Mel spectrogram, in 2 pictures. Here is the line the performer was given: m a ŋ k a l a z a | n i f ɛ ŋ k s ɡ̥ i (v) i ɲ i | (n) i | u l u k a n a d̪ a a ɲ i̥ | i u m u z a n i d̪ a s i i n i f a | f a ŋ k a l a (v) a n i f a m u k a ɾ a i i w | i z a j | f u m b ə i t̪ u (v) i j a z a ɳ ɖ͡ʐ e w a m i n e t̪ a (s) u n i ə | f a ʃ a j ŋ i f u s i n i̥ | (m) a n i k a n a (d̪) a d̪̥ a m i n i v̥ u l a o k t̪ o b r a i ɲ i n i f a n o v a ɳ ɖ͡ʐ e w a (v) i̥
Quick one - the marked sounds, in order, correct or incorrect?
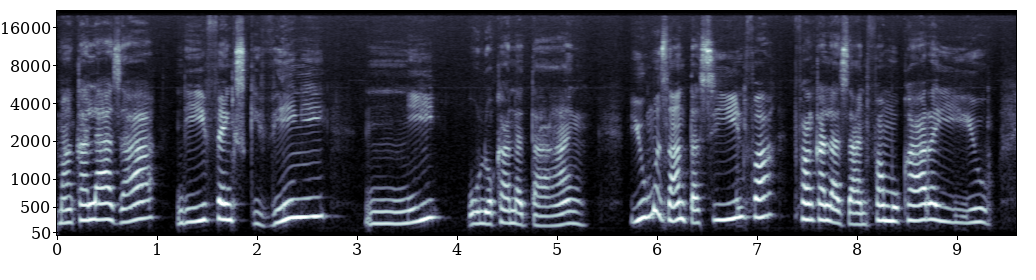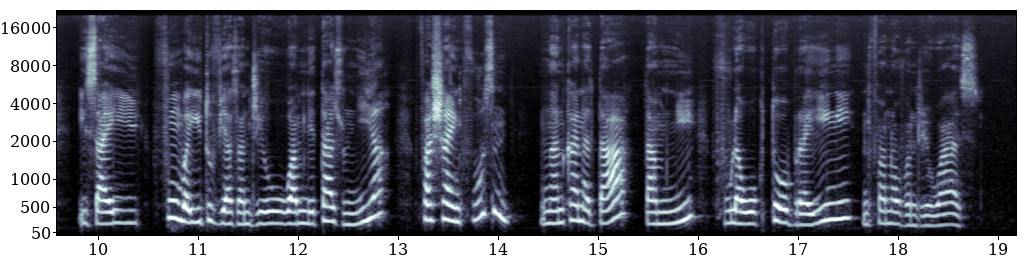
correct, correct, incorrect: z, correct, incorrect: z, incorrect: ŋ, correct, incorrect: z

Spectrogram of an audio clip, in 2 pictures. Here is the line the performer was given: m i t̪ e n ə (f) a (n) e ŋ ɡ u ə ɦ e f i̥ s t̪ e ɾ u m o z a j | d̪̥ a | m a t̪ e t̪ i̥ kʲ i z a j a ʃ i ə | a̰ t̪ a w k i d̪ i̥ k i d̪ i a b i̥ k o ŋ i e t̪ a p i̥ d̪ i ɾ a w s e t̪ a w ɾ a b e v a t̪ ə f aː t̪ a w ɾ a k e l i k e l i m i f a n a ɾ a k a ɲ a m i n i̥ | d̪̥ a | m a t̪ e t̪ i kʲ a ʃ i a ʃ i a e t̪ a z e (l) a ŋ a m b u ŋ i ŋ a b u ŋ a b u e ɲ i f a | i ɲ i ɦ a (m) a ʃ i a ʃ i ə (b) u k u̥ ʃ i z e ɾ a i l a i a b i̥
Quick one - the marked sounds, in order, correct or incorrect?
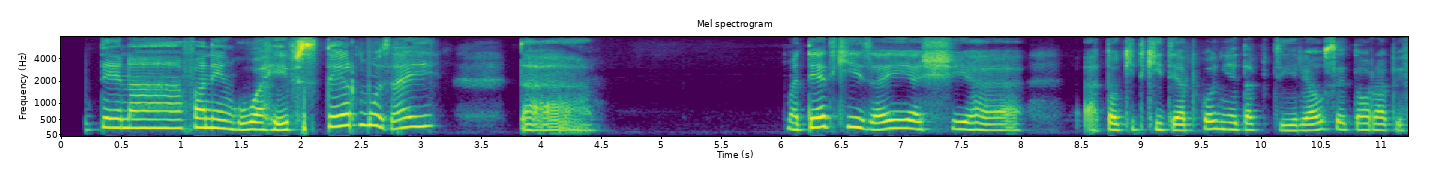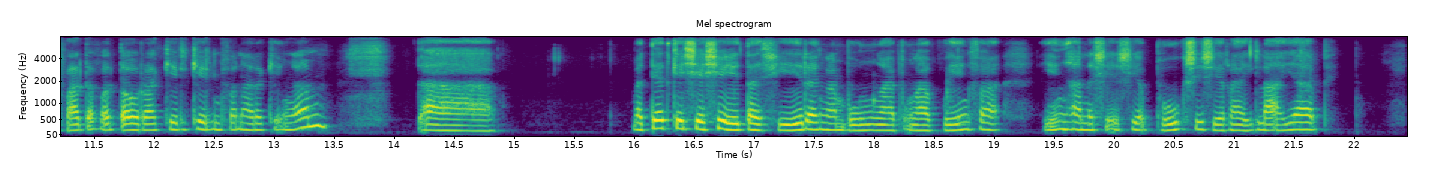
correct, correct, incorrect: ɾ, incorrect: n, correct

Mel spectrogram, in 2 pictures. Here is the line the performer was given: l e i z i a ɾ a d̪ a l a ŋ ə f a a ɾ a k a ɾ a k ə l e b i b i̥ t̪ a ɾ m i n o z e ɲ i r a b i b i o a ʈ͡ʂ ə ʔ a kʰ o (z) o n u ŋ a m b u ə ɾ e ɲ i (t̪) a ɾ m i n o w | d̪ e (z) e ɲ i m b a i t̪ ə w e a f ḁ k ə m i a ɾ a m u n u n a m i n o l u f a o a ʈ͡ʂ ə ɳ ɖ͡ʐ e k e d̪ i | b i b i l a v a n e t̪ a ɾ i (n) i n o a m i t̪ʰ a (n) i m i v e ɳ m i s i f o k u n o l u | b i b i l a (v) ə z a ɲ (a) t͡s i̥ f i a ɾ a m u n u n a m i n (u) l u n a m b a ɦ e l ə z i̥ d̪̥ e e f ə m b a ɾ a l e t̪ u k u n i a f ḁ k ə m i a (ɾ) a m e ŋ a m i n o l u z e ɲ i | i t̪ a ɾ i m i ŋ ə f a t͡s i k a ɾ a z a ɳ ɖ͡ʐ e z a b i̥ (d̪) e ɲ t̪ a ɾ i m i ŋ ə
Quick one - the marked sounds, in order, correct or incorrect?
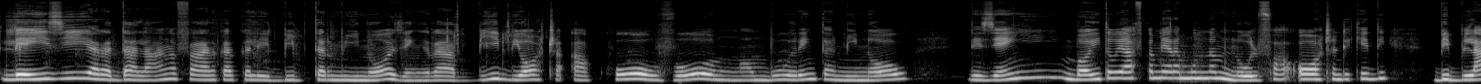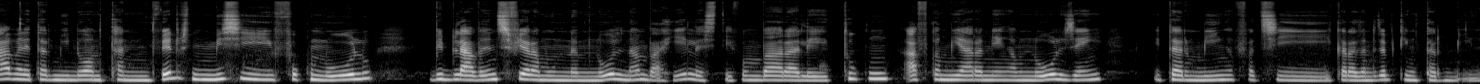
incorrect: v, correct, correct, incorrect: m, correct, correct, incorrect: i, incorrect: o, correct, incorrect: t̪

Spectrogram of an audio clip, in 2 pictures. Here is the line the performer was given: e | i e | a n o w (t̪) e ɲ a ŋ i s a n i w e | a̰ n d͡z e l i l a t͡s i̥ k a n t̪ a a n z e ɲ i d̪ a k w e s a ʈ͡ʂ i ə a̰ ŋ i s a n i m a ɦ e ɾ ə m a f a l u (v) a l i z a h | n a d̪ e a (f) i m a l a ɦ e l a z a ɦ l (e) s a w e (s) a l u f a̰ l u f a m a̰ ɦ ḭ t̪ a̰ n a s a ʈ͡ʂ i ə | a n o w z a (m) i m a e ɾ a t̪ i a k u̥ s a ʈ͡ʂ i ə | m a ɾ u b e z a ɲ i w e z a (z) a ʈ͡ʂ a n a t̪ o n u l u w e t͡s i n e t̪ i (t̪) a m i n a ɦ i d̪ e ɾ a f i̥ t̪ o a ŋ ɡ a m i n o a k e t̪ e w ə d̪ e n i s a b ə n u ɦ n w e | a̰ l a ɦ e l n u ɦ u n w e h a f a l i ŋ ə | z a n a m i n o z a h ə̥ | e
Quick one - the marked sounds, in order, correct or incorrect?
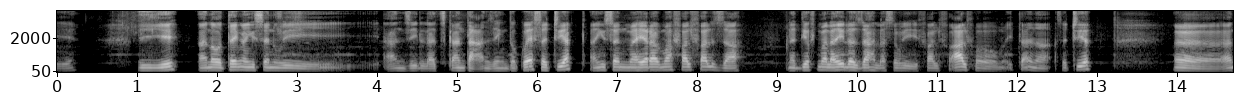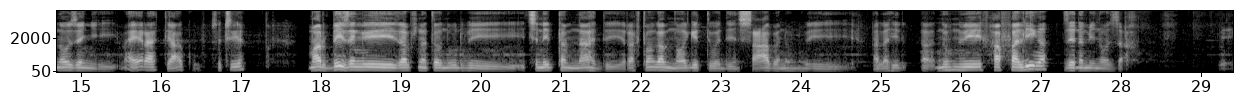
correct, incorrect: f, correct, incorrect: a, incorrect: f, incorrect: ɲ, incorrect: v, correct

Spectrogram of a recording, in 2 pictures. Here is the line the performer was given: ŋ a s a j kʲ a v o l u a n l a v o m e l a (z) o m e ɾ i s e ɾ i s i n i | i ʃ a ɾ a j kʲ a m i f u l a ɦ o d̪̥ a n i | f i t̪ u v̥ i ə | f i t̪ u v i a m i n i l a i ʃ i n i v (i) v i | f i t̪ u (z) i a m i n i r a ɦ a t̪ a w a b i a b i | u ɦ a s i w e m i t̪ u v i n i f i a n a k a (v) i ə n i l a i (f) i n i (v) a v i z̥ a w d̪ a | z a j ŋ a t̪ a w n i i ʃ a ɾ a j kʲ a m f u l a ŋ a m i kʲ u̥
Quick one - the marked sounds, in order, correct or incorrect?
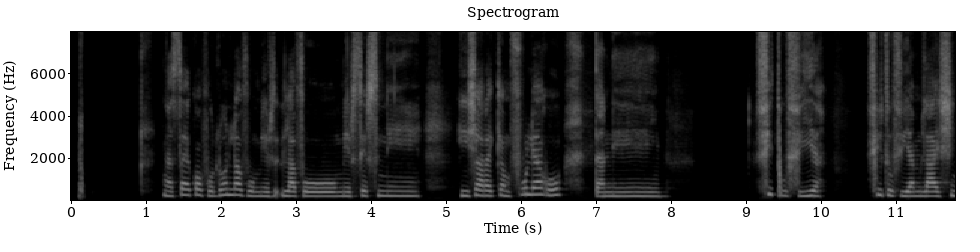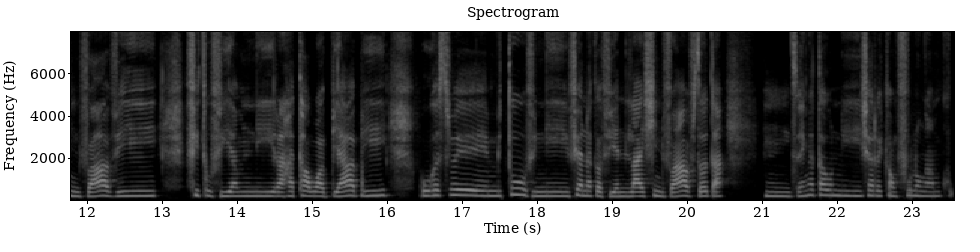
incorrect: v, incorrect: a, incorrect: v, correct, incorrect: ʃ, correct

